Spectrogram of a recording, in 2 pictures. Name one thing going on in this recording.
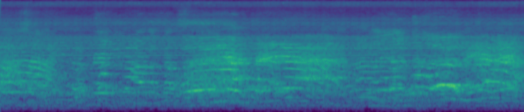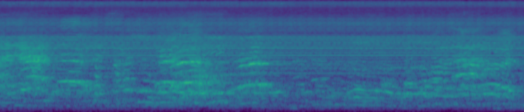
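A crowd of young women chatter together in a large echoing hall.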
